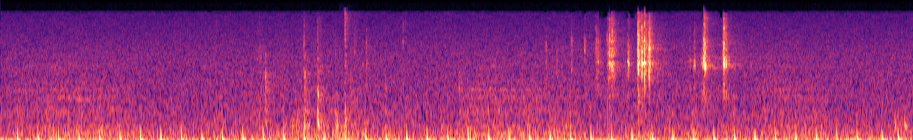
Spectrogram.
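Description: Scissors snip through paint masking material for an exploding Death Star model kit, a few soft close cuts and crisp clicks standing out over a steady low hum.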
